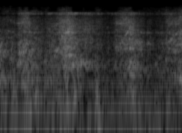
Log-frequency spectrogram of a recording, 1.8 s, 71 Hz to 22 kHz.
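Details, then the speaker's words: Arrma Kraton 6S RC truck with built diffs, being bashed under throttle: a rapid rattling ratchet over the motor whir; the owner believes the differential is failing. "Something doesn't sound good. Uh-oh. I just jinxed it. I think my diff is going out."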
